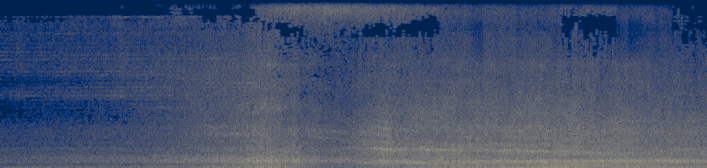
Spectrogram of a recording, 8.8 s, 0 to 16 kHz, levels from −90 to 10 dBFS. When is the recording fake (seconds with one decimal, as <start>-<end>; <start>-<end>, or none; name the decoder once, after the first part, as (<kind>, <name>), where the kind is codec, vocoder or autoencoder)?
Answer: 5.5-7.0 (autoencoder, DAC-VAE); 7.7-8.4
